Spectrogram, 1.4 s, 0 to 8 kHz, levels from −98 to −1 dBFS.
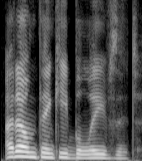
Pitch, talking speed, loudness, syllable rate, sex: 195 Hz, 255 wpm, -19 LUFS, 6.0 syllables/s, female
